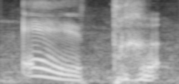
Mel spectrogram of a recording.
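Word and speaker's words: être: إل افيك اس او إل اما نيجي ننطق جملة هن. طيب الفيرب اللي عندنا النهاردة اسمه اتغ.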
